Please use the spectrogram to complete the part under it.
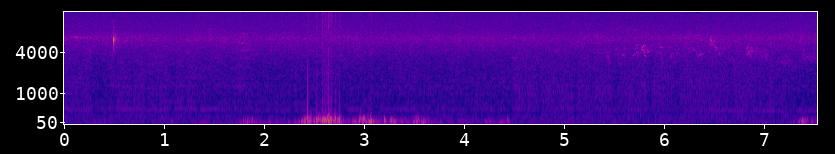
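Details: Honey bees (Apis mellifera) at work pollinating a backyard garden in the morning; low droning buzz swelling loudest around the middle as a bee passes close, then fading to a quieter hum with faint background noise.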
